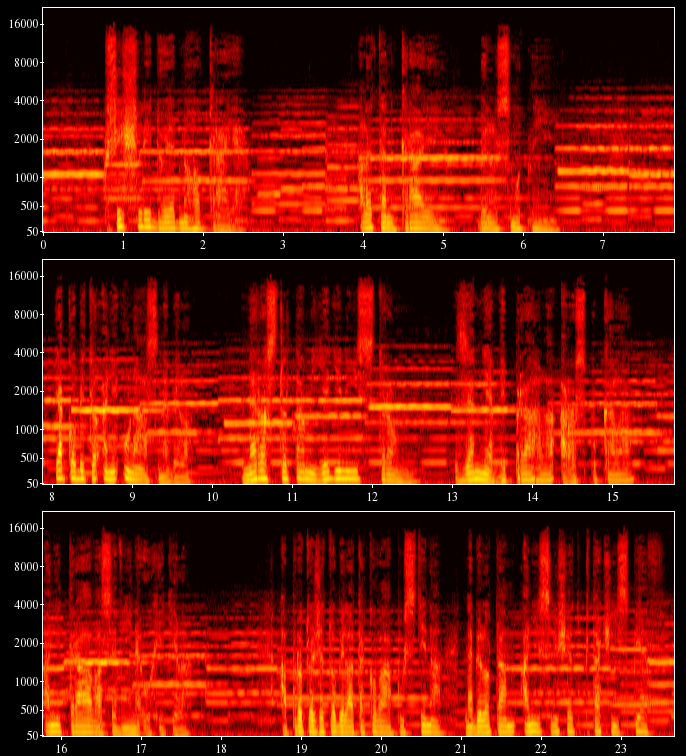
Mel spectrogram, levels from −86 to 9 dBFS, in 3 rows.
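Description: Nothing technically wrong turns up anywhere in this audio, so there's really nothing to flag here.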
